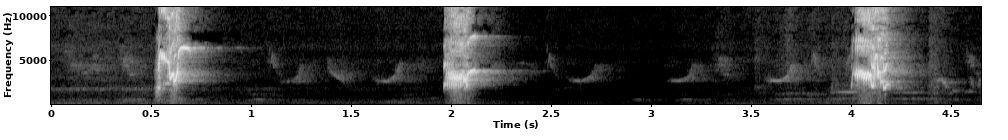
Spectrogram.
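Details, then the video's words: Javan myna calls used to lure wild mynas: three isolated, short, harsh, scratchy notes about one and a half to two seconds apart, with faint low background noise. "suara BURUNG JALAK KEBO,gacor menggelegar,semua jalak kebo auto nyahut"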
